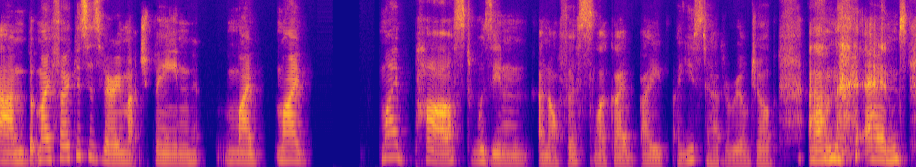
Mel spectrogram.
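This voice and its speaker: A woman with an Australian accent speaks at a fairly slow pace, her voice fairly low in pitch. Her intonation is lively, and the background is quiet. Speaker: yoga and Pilates teacher. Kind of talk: podcast interview. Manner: hesitant, many fillers.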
